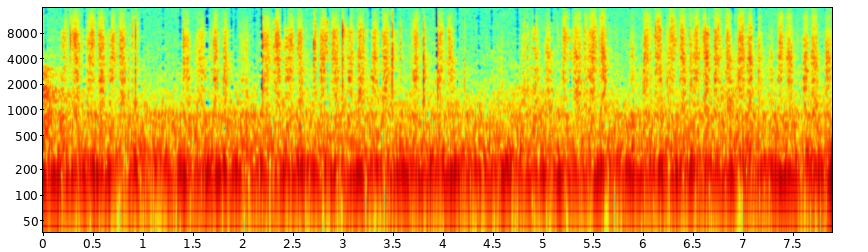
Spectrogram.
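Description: A balsa wood propeller for a rubber-powered indoor model airplane is sanded by hand while it is turned: soft, continuous rasping strokes in a quick, even rhythm, close up and fairly quiet, with no talking.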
